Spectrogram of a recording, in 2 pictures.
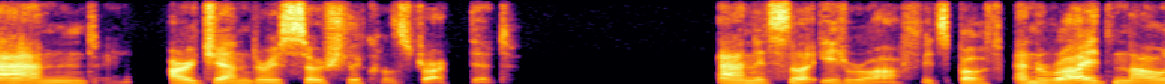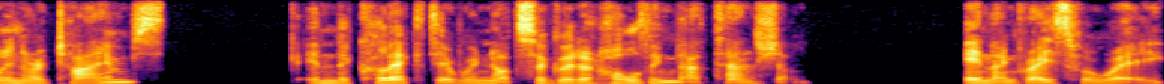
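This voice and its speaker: With a Swedish accent and a fairly low pitch, a woman speaks at a moderate pace with fairly even intonation and long, frequent pauses, in a dry, close sound with no echo on a very clean recording with a silent background. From Sweden. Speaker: leadership facilitator. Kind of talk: interview conversation. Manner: halting.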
